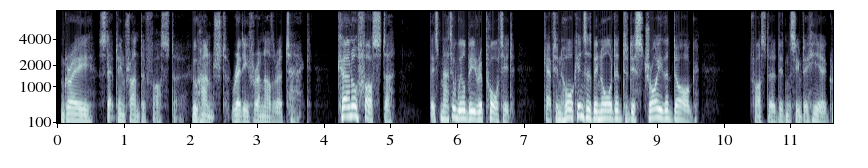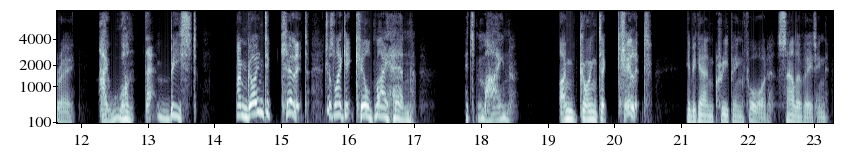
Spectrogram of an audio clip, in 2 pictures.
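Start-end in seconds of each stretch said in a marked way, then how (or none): 4.2-9.6 high, loud formal warning; stern formal. Acted. 12.2-20.6 high, loud obsessive threat; manic menace. Acted. Foster obsessed.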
